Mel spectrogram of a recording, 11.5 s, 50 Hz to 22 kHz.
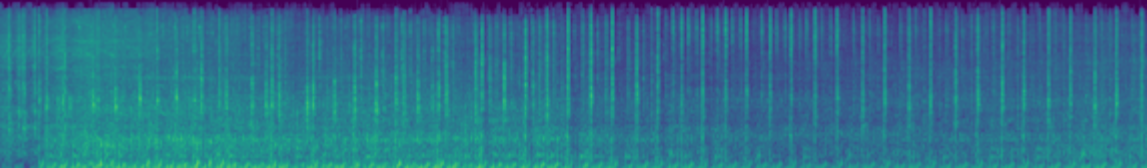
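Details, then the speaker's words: Custom Buell Lightning bobber, stock carb and custom air cleaner, just started: low loping V-twin idle, uneven-firing pulses about 140 a minute, no knocks or rattles; idles nice and low, normal idle. "idles real nice, idles real low. This bike really runs good."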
